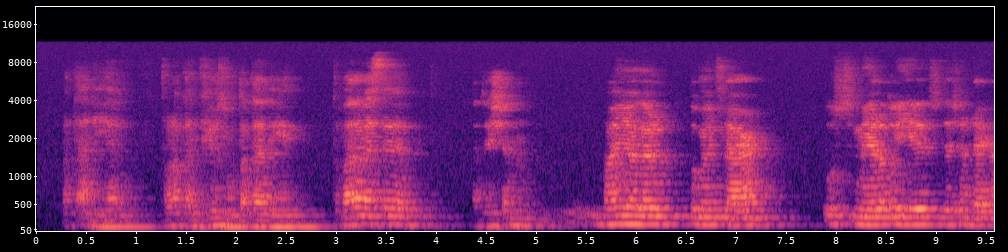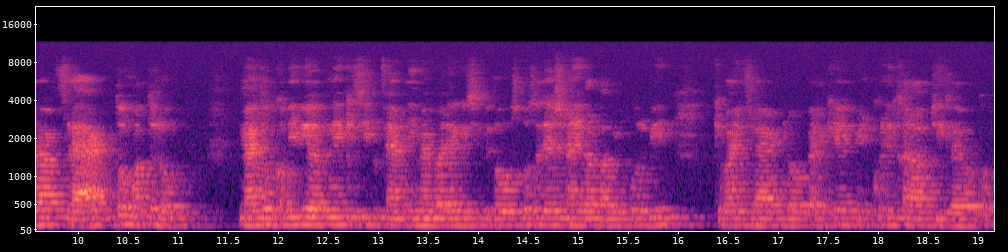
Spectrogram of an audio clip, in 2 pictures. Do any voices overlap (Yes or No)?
No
